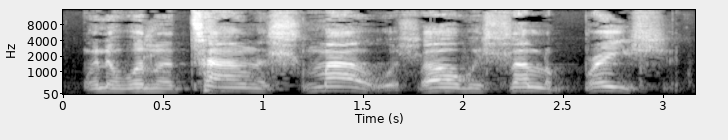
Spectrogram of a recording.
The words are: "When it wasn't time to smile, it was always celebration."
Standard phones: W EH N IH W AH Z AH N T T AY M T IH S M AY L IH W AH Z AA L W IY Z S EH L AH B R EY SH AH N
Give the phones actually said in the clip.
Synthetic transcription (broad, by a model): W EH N IH W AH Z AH T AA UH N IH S M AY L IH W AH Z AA L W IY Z S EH L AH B R EY SH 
